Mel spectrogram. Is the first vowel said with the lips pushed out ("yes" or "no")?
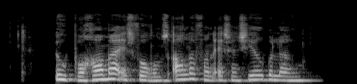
yes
